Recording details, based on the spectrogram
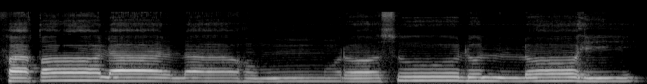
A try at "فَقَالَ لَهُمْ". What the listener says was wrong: জি, এখানে লামের দুটো লাম যেটা আছে, লাম জবর লা, তারপরে ফের লাম জবর লা, এই দুটো লাম কিন্তু টান নেই কোনোটা, ঠিক আছে? তাহলে কি পড়বেন? ফাকালা লাহুম।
